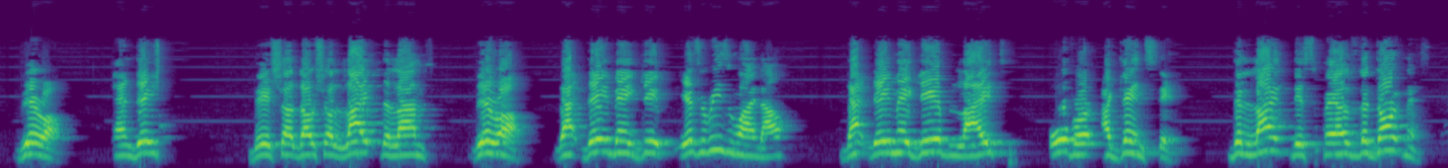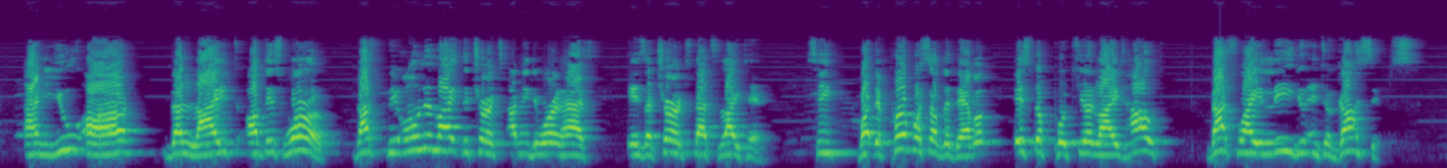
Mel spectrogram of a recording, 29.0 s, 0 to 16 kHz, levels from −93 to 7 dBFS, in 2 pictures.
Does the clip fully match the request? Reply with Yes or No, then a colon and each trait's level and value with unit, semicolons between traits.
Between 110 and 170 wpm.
Yes: average, 160 wpm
